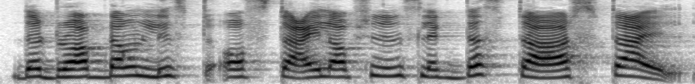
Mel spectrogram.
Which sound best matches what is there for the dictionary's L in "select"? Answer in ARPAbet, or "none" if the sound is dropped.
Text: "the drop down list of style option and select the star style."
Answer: none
